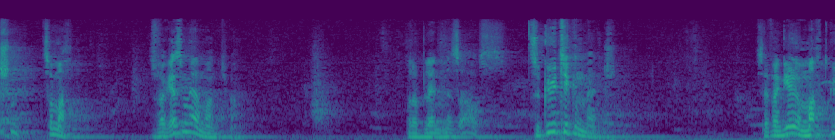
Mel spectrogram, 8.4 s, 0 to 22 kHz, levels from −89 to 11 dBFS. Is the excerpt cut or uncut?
uncut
